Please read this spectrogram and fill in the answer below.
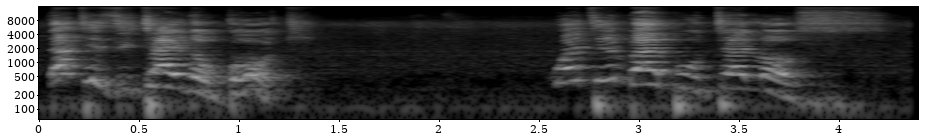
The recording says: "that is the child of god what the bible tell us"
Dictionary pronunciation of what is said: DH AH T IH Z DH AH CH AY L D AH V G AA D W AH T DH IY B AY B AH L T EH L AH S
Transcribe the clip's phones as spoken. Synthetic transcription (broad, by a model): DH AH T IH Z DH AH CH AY D AH V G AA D W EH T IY B AY B AH L T EH L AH S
